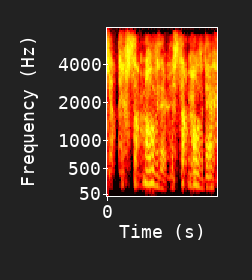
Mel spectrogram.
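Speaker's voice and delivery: hushed but pressing; insistent whisper. Retold or imitated. Jamie whispering to him that something is there, insistent hush.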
